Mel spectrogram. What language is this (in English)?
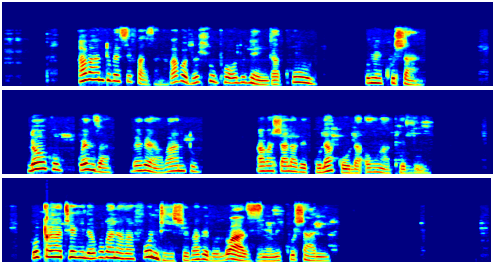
North Ndebele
